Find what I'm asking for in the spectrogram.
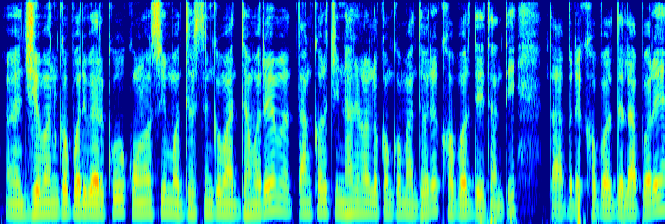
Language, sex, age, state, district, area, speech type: Odia, male, 30-45, Odisha, Mayurbhanj, rural, spontaneous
